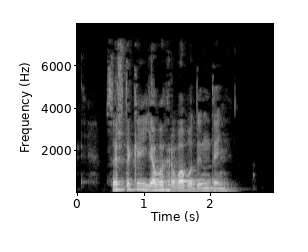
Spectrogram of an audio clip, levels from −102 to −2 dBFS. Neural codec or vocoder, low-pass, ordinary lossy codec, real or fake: codec, 16 kHz, 16 kbps, FreqCodec, larger model; 7.2 kHz; MP3, 48 kbps; fake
